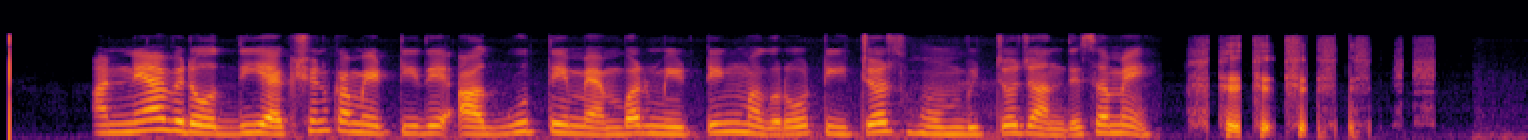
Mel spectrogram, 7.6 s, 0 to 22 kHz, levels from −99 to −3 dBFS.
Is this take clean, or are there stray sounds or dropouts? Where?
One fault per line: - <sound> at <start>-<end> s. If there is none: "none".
- laugh at 5.9-7.2 s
